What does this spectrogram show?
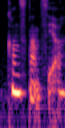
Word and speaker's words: constancia: Constancia. Yeah, okay. Constancia. Okay, there's no emphasis on the I.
